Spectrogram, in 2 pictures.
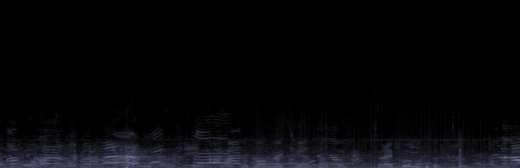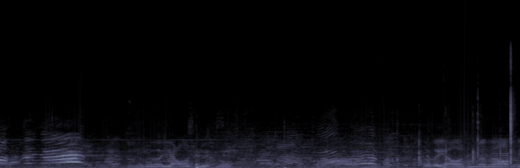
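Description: Several voices calling and shouting across a football pitch during play, none of them close or clear enough to make out words, over a steady low rumble.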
